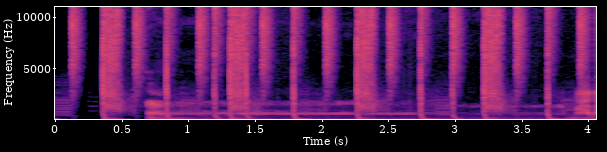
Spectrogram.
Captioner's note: groans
